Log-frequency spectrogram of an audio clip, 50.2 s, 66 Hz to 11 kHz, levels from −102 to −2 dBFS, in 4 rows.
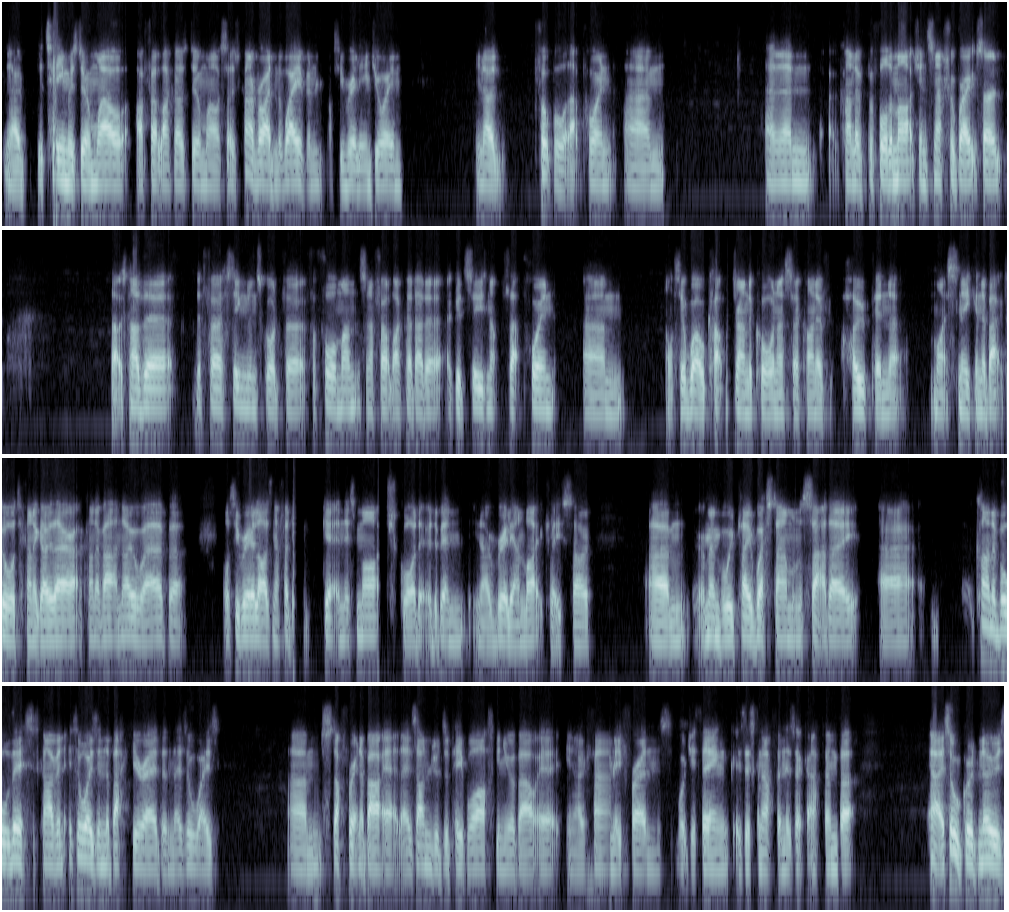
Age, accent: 20-39, British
